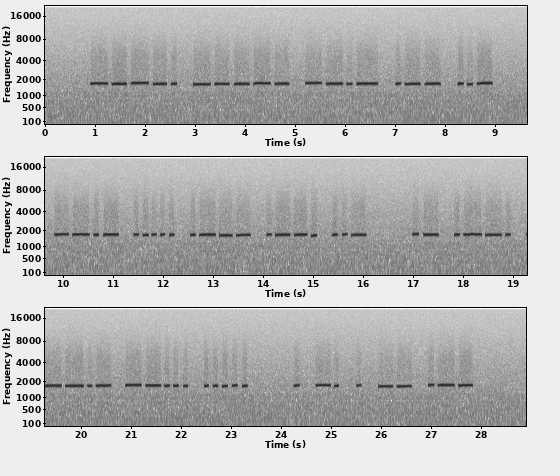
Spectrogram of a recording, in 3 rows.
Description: Morse code, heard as a whistle, hand-sent with a straight key, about 13 wpm. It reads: 90QWU Q5JPU APQ75 ENEMW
